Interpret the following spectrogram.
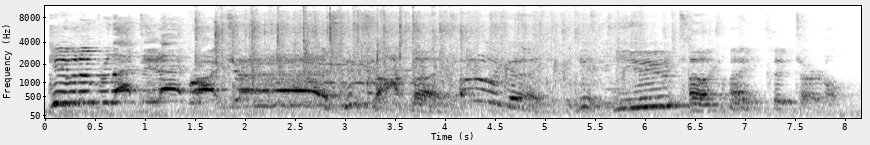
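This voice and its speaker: A man's voice: very high voice, big pitch swings, unhurried, hardly any pauses, over music, full character voice. A man voicing a laid-back male sea turtle who talks in a slangy surfer drawl, chatting live with a theater audience. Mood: stoked. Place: indoor theater show. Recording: echoey theater, distant, noisy.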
